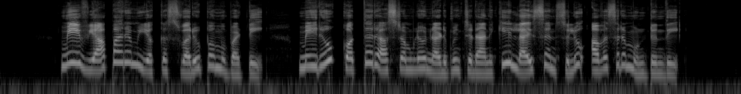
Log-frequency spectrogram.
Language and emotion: Telugu, neutral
